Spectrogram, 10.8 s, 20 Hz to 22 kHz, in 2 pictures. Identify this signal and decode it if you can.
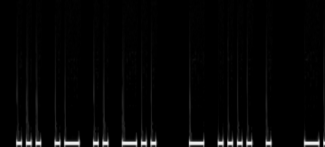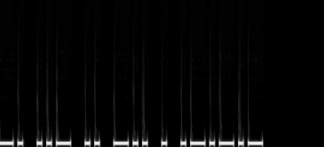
Morse code, heard as a keyed tone, about 15 wpm, 700 Hz. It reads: SAID THE GUIDE.
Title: Sentences from Top 1000 Words - Review Part 3 - 15wpm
